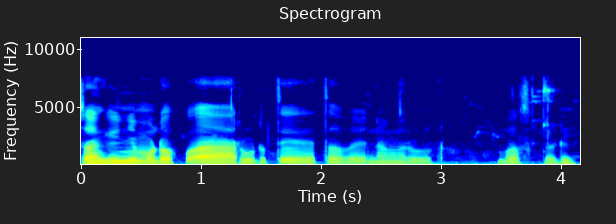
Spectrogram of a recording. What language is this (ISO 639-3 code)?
sat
